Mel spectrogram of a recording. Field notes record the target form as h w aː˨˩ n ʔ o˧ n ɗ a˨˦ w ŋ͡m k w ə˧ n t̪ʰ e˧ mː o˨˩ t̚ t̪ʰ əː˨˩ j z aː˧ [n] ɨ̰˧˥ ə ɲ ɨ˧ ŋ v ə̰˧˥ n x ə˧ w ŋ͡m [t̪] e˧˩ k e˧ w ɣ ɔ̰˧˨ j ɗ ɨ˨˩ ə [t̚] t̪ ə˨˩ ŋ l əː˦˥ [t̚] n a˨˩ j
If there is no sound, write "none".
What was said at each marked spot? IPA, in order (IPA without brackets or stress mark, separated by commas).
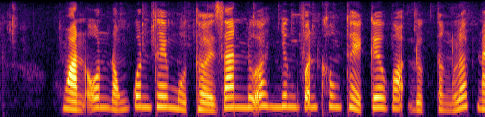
nː, t̪ʰ, k̚, p̚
